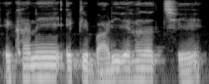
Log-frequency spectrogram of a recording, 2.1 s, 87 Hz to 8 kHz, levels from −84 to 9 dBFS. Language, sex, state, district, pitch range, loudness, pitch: Bengali, male, West Bengal, Cooch Behar, 100-115 Hz, -14 LUFS, 105 Hz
